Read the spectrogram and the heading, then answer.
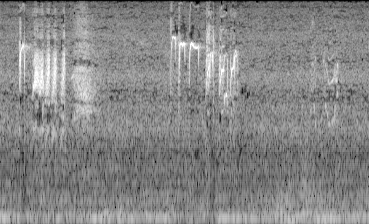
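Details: Juvenile cinereous tit practising calls: two bursts of buzzy, high, rasping notes in rapid runs of five or six, a short pause between them, then faint high twitters.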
